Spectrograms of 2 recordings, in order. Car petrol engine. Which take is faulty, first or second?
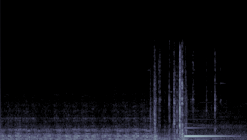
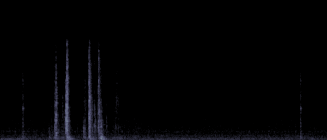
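first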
